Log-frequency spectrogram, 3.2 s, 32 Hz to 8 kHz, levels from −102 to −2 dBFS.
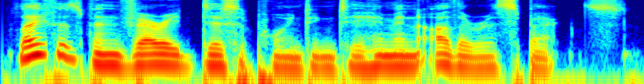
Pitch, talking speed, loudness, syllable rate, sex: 110 Hz, 185 wpm, -21 LUFS, 5.4 syllables/s, male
